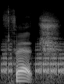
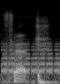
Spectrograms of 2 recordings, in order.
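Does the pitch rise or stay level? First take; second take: rise; level. First: The pitch rises from low to high. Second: The pitch stays level, without rising.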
